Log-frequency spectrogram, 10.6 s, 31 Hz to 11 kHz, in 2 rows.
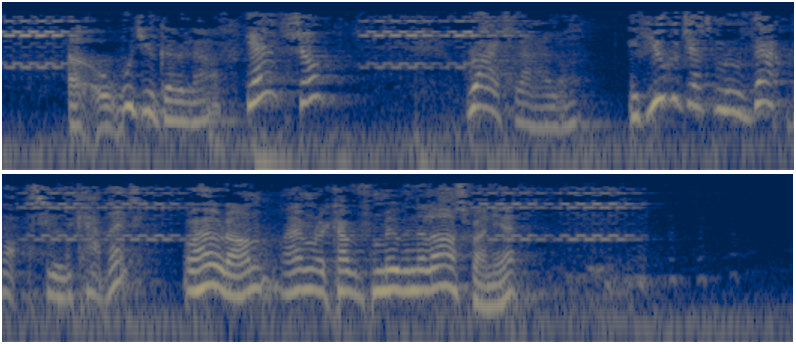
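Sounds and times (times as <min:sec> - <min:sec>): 
telephone bell ringing: 0:00.0 - 0:00.6, 0:02.4 - 0:03.6, 0:05.2 - 0:07.6, 0:08.2 - 0:09.8
faint low noise: 0:00.0 - 0:10.5
speech: 0:00.4 - 0:02.5, 0:03.1 - 0:09.0.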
